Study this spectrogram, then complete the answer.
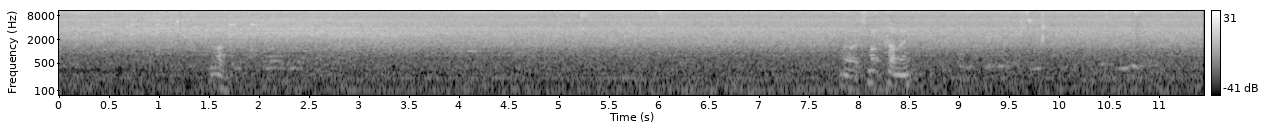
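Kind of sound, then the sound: nature, rain falling outside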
